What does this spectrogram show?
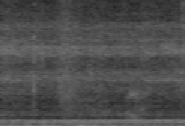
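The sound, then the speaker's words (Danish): Steady low, rumbling wind buffeting a microphone outdoors in windy weather while a fire is being lit, a continuous muffled roar with small gusty surges, moderately loud. “Den kom i blæsevejr.”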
